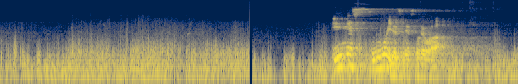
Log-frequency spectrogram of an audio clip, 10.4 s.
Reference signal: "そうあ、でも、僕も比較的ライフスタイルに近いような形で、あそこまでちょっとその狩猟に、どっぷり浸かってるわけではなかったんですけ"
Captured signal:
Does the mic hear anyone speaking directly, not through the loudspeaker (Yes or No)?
Yes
